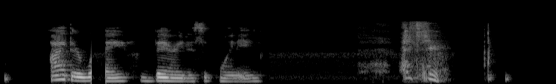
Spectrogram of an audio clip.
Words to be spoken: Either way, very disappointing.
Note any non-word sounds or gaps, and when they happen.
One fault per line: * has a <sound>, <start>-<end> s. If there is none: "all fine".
* has a dropout, 0.9-1.1 s
* has a sneeze, 3.6-4.5 s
